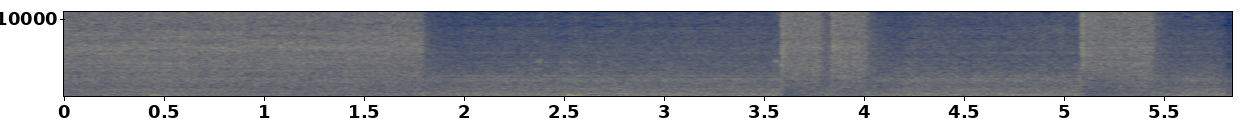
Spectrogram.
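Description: A Harbor Freight paint spray gun sprays clear coat at 30 PSI, giving a loud, steady close hiss that cuts off and then resumes in several shorter bursts.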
